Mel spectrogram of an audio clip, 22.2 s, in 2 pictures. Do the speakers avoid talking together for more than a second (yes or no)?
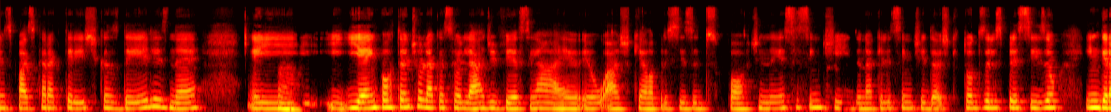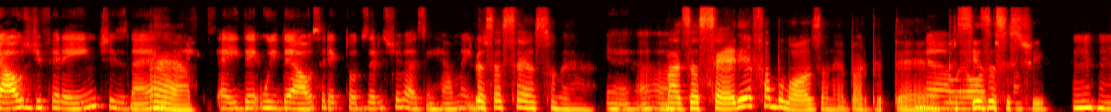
no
